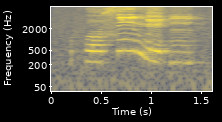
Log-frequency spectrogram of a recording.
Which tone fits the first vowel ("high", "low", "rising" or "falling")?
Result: low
